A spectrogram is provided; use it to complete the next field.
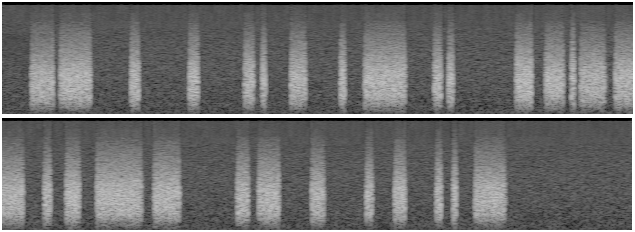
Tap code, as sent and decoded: none

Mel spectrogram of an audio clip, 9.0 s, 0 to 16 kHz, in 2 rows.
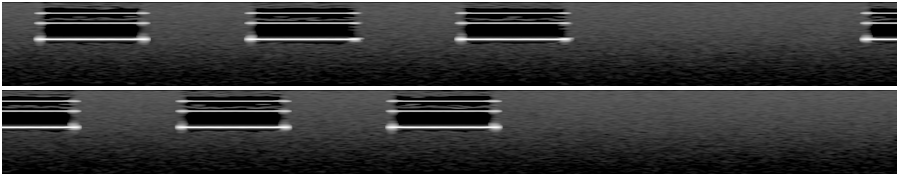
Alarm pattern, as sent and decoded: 3 beeps and a pause
temporal three

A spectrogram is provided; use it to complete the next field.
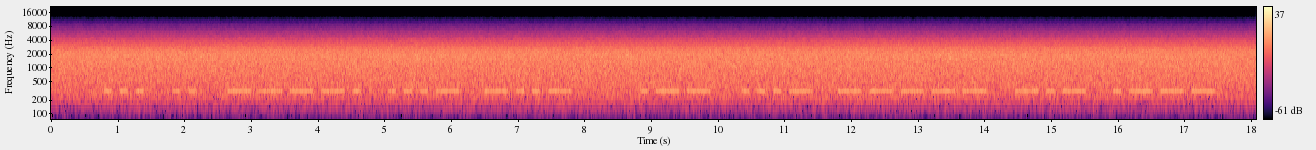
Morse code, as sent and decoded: ... .. ----. ...- -..- / .-- ...- ----- -.- .---
SI9VX WV0KJ

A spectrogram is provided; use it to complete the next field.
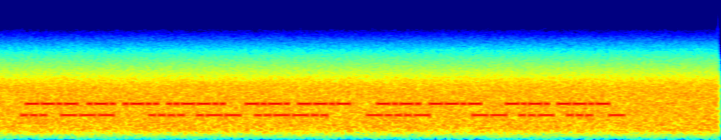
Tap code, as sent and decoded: none

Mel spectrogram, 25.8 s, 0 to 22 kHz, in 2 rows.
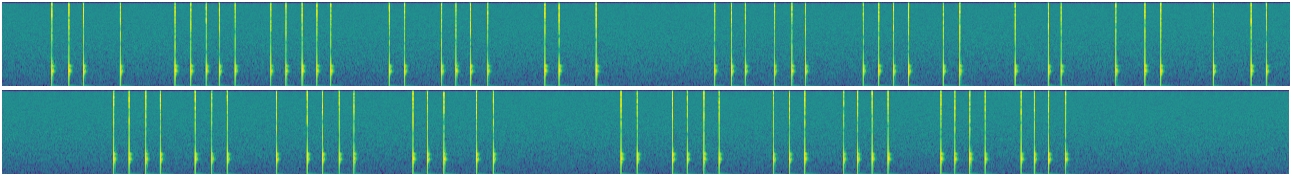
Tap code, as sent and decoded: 3-1 5-5 2-4 2-1 / 3-3 4-2 1-2 1-2 1-2 / 4-3 1-4 3-2 / 2-4 3-4 4-4
LZIF NRBBB SDM IOT

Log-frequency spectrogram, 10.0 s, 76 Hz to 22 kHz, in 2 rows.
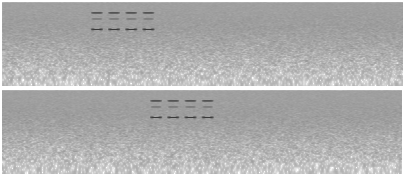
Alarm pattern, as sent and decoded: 4 beeps and a pause
temporal four

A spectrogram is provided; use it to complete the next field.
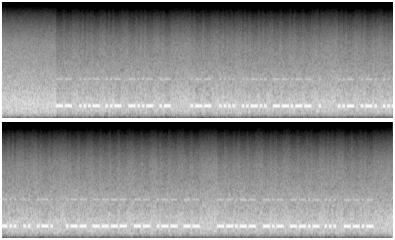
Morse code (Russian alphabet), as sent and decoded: -- ...- ..- -..- .- / .-- .... ..-.. --.-- . / ..- .-. ..-.. .. .-. / .-- ---- -- .-- -- / --.-- -.- --.- ... --.-
МЖУЬА ВХЭЪЕ УРЭИР ВШМВМ ЪКЩСЩ

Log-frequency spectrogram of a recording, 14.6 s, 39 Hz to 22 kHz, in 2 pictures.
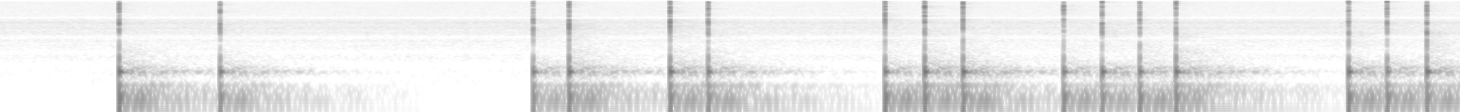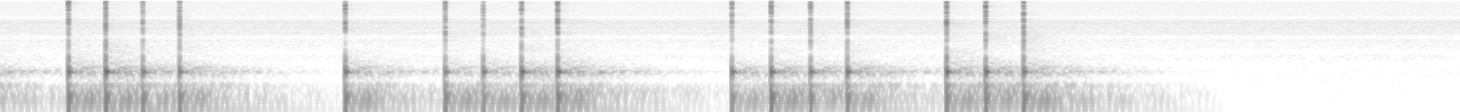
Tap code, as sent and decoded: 1-1 / 2-2 3-4 3-4 1-4 4-3
A GOODS

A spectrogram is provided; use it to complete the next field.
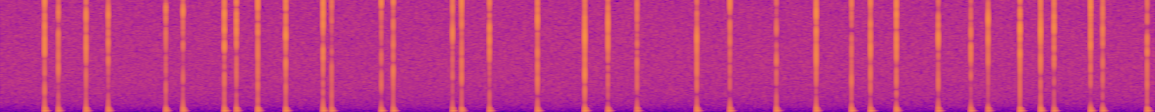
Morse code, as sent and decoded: none

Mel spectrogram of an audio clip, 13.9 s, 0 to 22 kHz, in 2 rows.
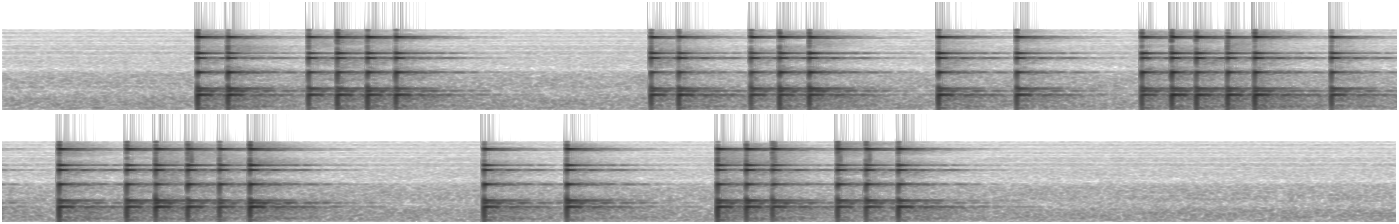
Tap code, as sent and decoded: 2-4 / 2-3 1-1 5-1 1-5 / 1-1 3-3
I HAVE AN

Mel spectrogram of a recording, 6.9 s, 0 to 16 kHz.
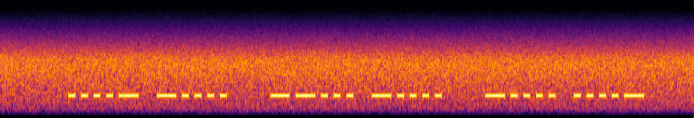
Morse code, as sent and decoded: ....- -.... / --... -.... / -.... ....-
46 76 64

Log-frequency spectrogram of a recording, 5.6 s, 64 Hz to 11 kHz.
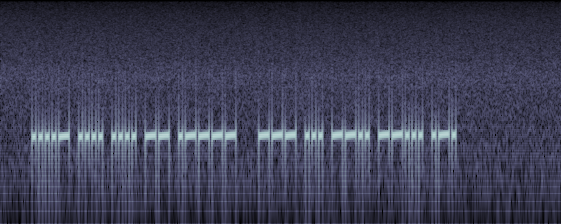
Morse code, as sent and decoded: ....- .... .... -- .---- / --- ... --.. --... .-.
4HHM1 OSZ7R

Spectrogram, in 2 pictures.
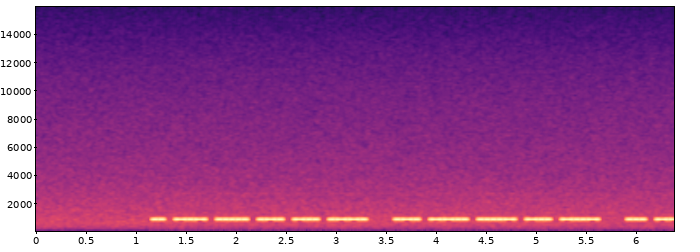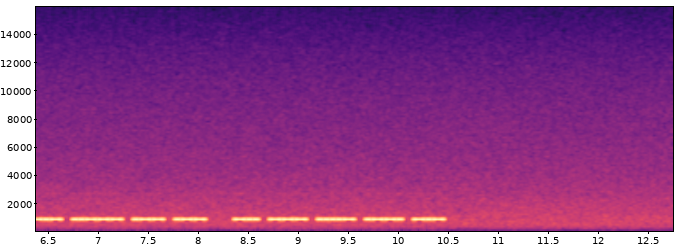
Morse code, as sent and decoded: .. -.- ..... .-. -.. .--. / .-. --.. ....- -.. -..- / ... --.- ..--- .-- .-- / -.. --- ....- .--. -.-
IK5RDP RZ4DX SQ2WW DO4PK

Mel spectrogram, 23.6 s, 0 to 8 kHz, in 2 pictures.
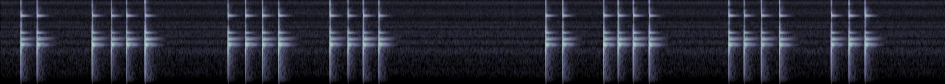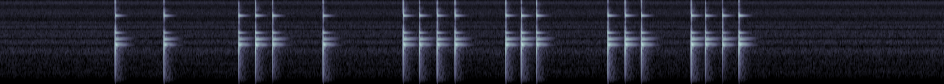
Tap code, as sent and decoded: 2-4 4-4 / 2-4 4-3 / 1-1 3-1 4-3 3-4
IT IS ALSO

